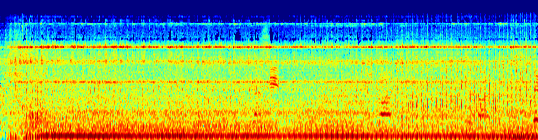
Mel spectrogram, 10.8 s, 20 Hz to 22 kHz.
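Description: Kohler Command PRO 30 air-cooled V-twin engine catching on the starter and then running steadily on half choke, a cold start. A steady high whine sits above the engine note.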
